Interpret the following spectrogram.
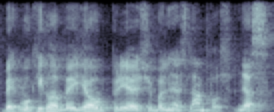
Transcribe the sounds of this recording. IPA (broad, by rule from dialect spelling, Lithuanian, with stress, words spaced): bʲɛˈʋʲɛɪk moːˈkʲiːklˠɑː bɐɪˈɡʲɛʊ ˈpʲrʲiɛ ʒʲɪbɐˈlʲɪnʲɛs ˈlʲɛmpoːs ˈnʲɛs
